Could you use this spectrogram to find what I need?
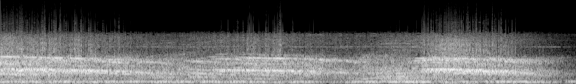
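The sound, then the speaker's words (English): A crowd chants loudly in welcome of a visiting teacher in Kuala Lumpur. Massed voices hold sustained, droning tones that swell and ease without a break for the whole stretch. “So let us again welcome Prabhuji very, very enthusiastically to Kuala Lumpur by loudly chanting.”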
